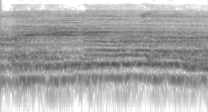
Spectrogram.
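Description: A young man's voice singing a naat, an Urdu devotional poem to the Prophet, into a handheld microphone, drawing out long held notes that bend slowly between pitches.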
